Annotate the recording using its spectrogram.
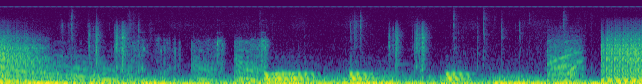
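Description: Game gunfire bangs in quick bursts.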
